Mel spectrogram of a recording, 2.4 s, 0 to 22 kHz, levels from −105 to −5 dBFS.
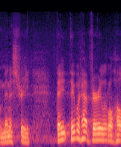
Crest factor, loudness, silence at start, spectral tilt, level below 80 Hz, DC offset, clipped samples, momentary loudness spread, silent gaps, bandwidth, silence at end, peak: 16 dB; -26 LUFS; 0 s; -8 dB/octave; -62 dBFS; under 0.1%; under 0.1%; 7 LU; none; 11.5 kHz; 0 s; -8 dBFS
